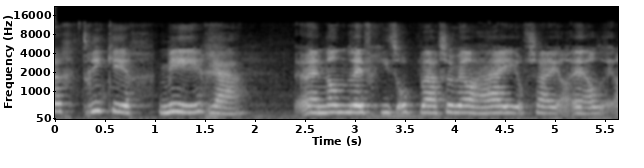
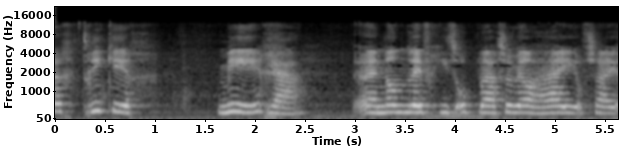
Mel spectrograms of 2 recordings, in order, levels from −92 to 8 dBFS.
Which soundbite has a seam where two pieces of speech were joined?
first; 1 cut; at 1.0 s

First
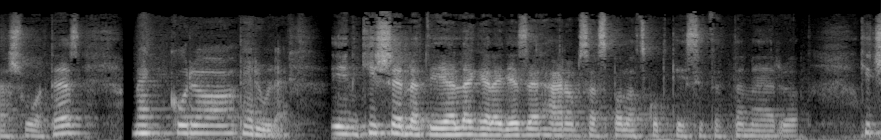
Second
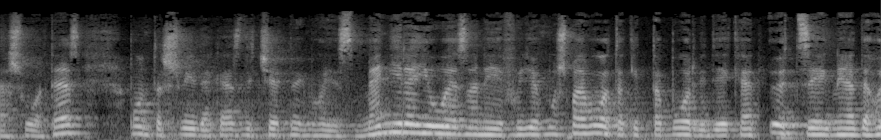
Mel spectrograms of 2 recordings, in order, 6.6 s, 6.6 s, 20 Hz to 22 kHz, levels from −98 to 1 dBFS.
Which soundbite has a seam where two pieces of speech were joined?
first; 1 cut; at 0.9 s

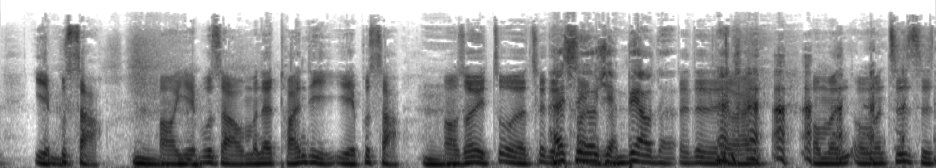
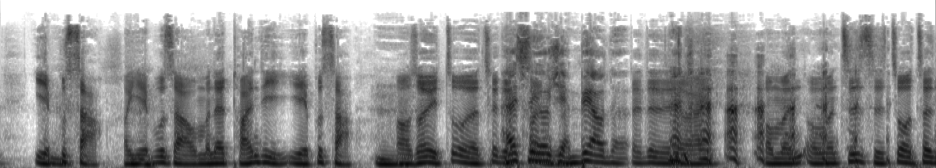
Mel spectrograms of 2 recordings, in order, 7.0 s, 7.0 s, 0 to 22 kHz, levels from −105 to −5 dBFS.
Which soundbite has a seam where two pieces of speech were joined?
second; 1 cut; at 0.9 s

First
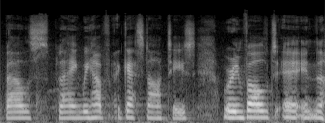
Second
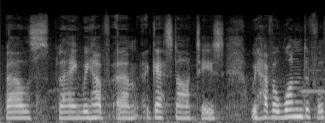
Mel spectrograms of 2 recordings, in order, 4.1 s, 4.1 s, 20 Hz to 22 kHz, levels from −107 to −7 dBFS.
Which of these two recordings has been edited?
first; 2 cuts; at 1.4 s, 2.7 s

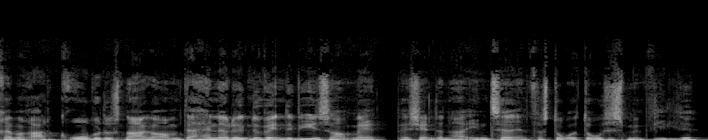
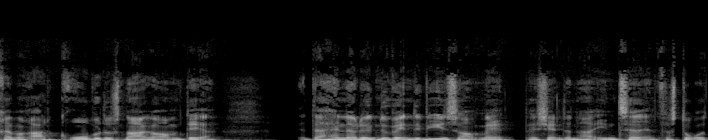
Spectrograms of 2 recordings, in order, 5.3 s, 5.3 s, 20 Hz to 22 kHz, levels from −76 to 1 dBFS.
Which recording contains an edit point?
first; 1 cut; at 1.4 s

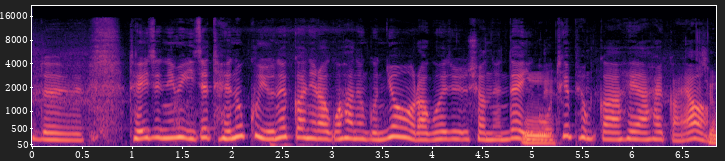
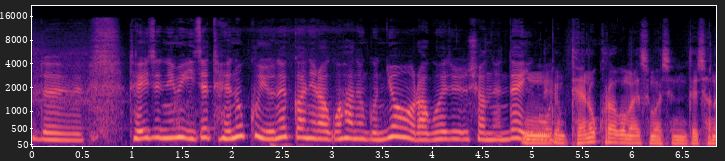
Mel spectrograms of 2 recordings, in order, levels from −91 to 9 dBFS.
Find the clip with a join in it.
second; 1 cut; at 5.2 s

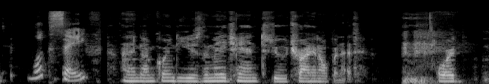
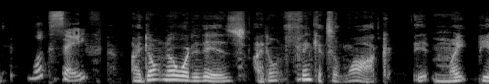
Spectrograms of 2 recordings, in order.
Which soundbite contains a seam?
first; 1 cut; at 1.2 s

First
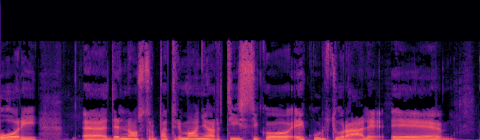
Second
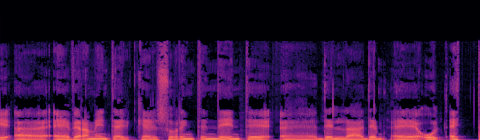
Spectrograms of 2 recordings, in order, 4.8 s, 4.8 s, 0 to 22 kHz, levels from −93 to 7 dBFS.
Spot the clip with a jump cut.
second; 2 cuts; at 2.7 s, 3.9 s

